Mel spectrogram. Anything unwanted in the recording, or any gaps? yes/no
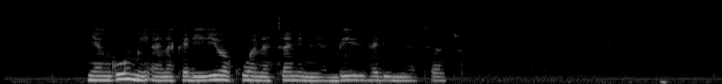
no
